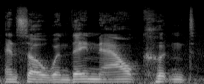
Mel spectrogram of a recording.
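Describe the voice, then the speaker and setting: A man's voice: mid-range voice, level tone, slow pace, a little hiss or hum. A man from the United States, a guest on a casual podcast, talking in a rambling, self-deprecating way with lots of fillers and restarts. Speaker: guest, percussion company representative.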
